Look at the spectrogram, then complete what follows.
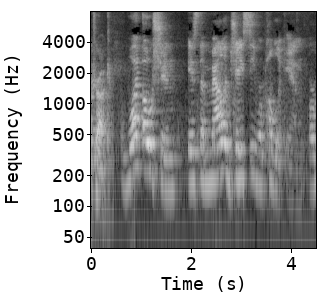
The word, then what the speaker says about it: Malagasy: What ocean is the Malagasy Republic in, or Malagasy? It's spelled M-A-L-A-G-A-S-Y.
